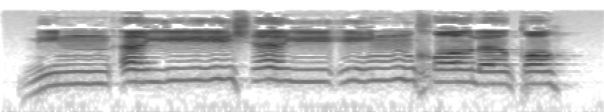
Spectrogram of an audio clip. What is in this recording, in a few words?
quran, Hussary, tafseer; Abasa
